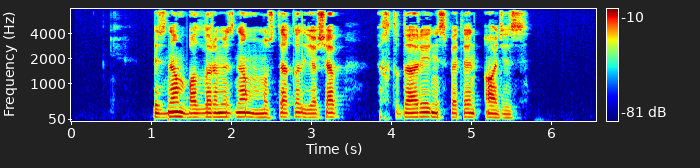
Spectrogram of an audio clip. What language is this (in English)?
Uyghur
